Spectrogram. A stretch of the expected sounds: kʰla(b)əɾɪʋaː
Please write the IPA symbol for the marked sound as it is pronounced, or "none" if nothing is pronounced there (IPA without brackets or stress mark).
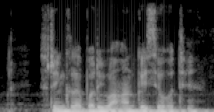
p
